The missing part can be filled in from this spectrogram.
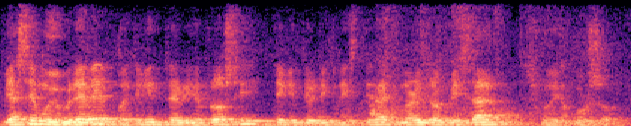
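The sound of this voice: Spoken at a very fast pace with fairly even intonation, the voice carries audible room echo. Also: man, medium pitch for a man.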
